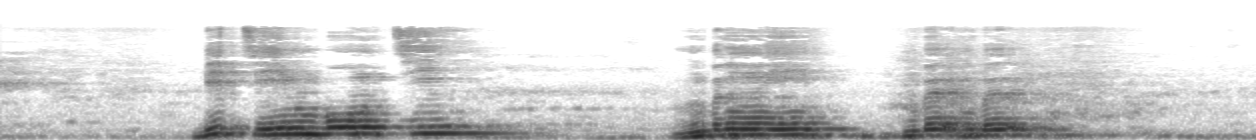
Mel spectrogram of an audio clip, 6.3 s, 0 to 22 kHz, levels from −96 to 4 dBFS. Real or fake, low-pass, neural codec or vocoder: real; 9.9 kHz; none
